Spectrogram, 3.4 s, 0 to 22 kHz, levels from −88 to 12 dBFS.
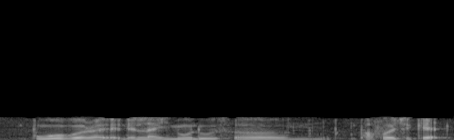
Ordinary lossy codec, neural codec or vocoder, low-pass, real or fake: MP3, 24 kbps; codec, 16 kHz, 16 kbps, FunCodec, trained on Chinese and English, 50 frames a second; 3.6 kHz; fake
